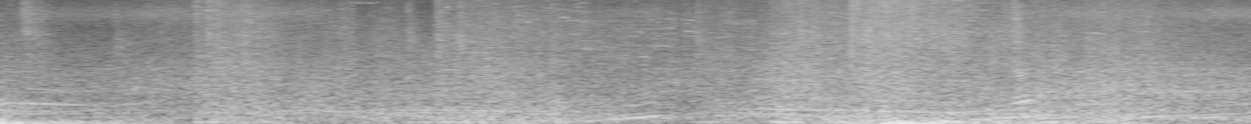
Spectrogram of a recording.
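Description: A car tumbles and scrapes over the road.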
